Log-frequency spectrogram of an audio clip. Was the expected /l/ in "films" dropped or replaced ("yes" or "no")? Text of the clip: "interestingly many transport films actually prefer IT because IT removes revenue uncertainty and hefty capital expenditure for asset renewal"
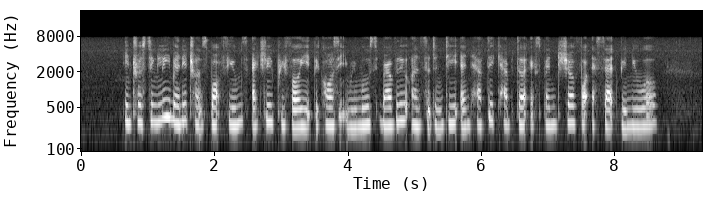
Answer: yes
